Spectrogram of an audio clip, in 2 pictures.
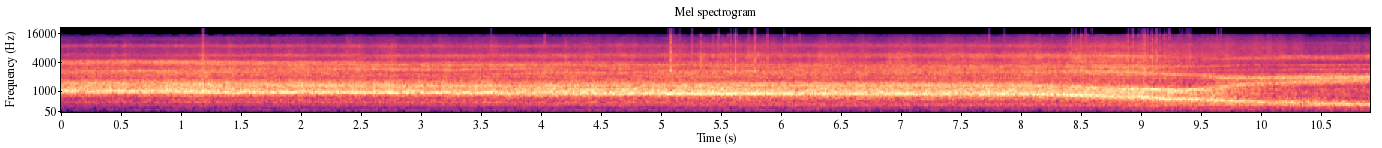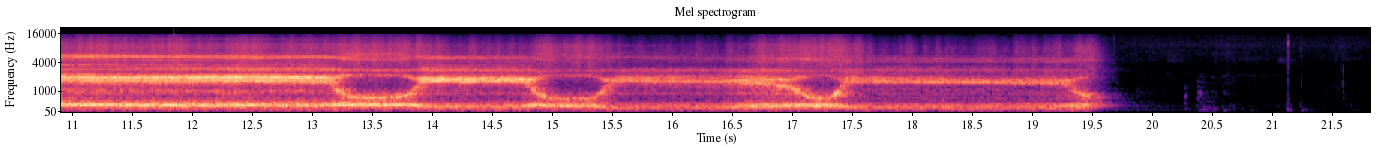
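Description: One long, unbroken extreme-metal vocal scream into a handheld microphone, held for about twenty seconds. About halfway through, its pitch slides down into a lower register, with the mic cupped at the mouth. Near the end the tone dips and shifts a few times before the scream cuts off suddenly.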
